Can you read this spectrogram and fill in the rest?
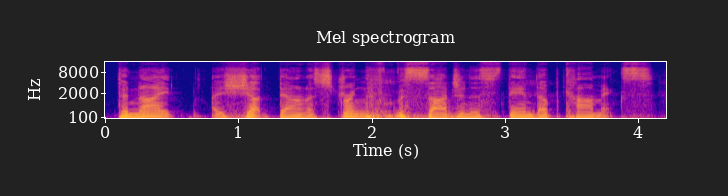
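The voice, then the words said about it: Put-on Boston accent. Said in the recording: “You read in your Boston accent, please.”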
